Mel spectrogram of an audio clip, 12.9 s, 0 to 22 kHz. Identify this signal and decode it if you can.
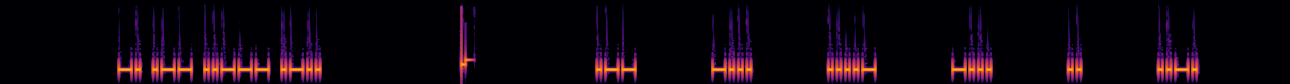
Morse code, heard as a keyed tone, about 27 wpm, spaced as for 13 wpm, 700 Hz. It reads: NW2L WB4BIF
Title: USA Call Signs - 6x Character Spacing - 28wpm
